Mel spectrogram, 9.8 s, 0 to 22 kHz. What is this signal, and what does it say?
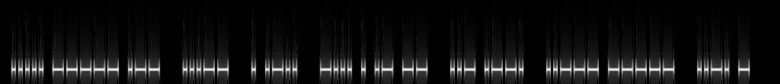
Morse code, heard as a keyed tone, about 28 wpm, 700 Hz. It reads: 50W 3 EL BEAM UP 20 FT
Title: Practice QSO - Exchange 2 - Info - 28wpm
